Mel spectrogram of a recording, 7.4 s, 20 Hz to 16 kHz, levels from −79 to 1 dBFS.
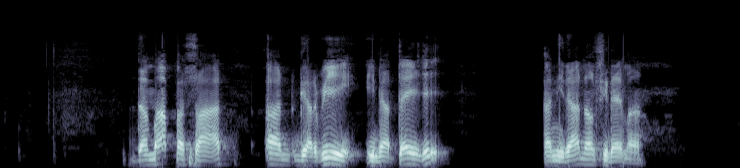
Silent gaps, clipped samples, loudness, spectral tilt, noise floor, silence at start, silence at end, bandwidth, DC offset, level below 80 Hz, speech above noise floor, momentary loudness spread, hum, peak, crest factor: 5.13-5.42 s; under 0.1%; -15 LUFS; -6.5 dB/octave; -71 dBFS; 1.35 s; 1 s; 7.6 kHz; under 0.1%; -56 dBFS; 57 dB; 9 LU; none; -2 dBFS; 16 dB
